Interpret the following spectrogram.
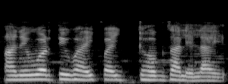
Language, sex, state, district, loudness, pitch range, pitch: Marathi, female, Maharashtra, Dhule, -19 LUFS, 200-220 Hz, 210 Hz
